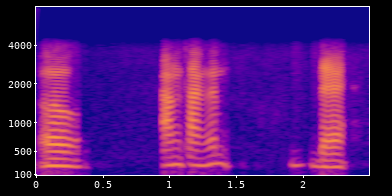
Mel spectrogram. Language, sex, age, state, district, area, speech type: Bodo, male, 18-30, Assam, Kokrajhar, rural, conversation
